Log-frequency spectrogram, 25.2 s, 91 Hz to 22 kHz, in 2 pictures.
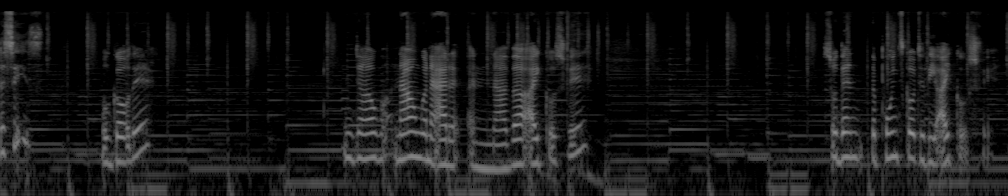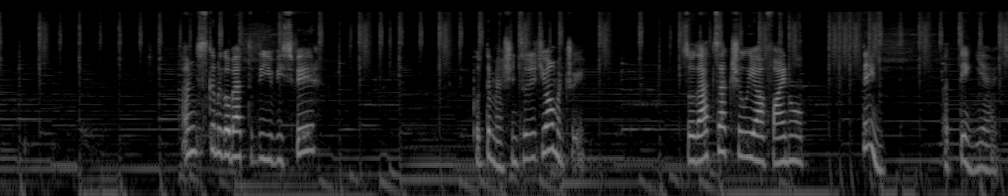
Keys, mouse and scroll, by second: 0.0-0.7 scroll down 1, 0.7-1.4 scroll down 1, 2.1-3.2 scroll up 6, 3.2 Delete, 6.3 shift+a, 9.0 click, 9.4 middle click, 9.7-10.2 scroll down 5, 10.2-11.2 middle drag, 11.2-12.5 scroll down 1, 12.5 scroll down 1, 12.6 Delete, 15.9 shift+a, 18.7 click, 19.1 scroll up 1, 19.2 middle click, 19.5 scroll down 1, 19.7-20.1 scroll up 2, 20.1 middle click, 20.7 scroll up 3, 20.9-25.2 middle drag.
